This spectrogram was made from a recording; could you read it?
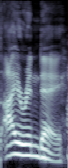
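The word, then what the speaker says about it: Ayorinde: So it was Iron Day.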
